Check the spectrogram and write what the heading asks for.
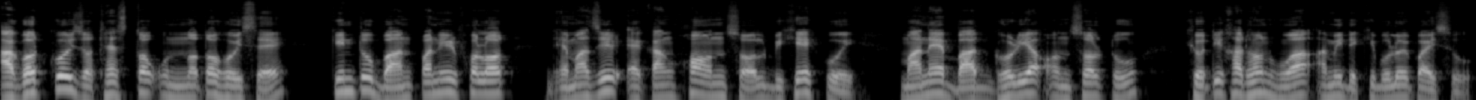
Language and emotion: Assamese, neutral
